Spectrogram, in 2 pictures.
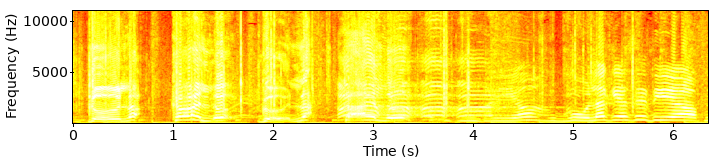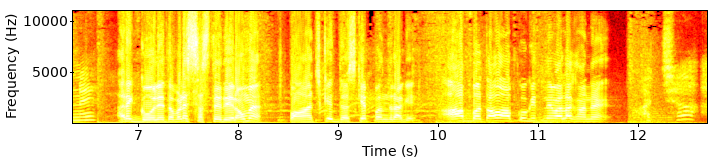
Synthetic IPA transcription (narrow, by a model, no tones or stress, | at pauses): ɡoːlakʰaːloɡoːla | kʰaːlo | bʱɐjaɡoːlak̬ɛːs̬ed̪ieɛaːpneɐɾeɡoːlet̪̬obɐɽesɐst̪ed̪eːɾaːɦũmɛ̃ːpãːt͡ʃked̪ɐskepɐ̃nd̪ɾaɡeːaːp̚bɐt̪aːoaːp̚kok̬ɪt̪neʋaːlakʰaːnaɦɛː | ɐtːʃʰa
